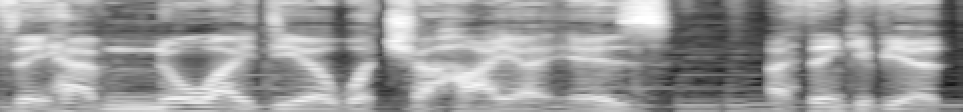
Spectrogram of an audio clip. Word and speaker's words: Cahaya: I've been calling it the Well, I've been calling it the Caha update, but it's actually pronounced Chahaya, but I suppose it really doesn't matter because it's not called that.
